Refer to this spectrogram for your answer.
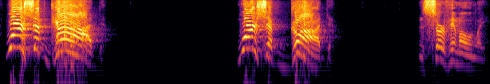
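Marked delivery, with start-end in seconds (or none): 0.1-4.9 very loud, high, booming shout. Speaker retells Jesus answering the devil: retelling a shout. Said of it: "And he shouts".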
